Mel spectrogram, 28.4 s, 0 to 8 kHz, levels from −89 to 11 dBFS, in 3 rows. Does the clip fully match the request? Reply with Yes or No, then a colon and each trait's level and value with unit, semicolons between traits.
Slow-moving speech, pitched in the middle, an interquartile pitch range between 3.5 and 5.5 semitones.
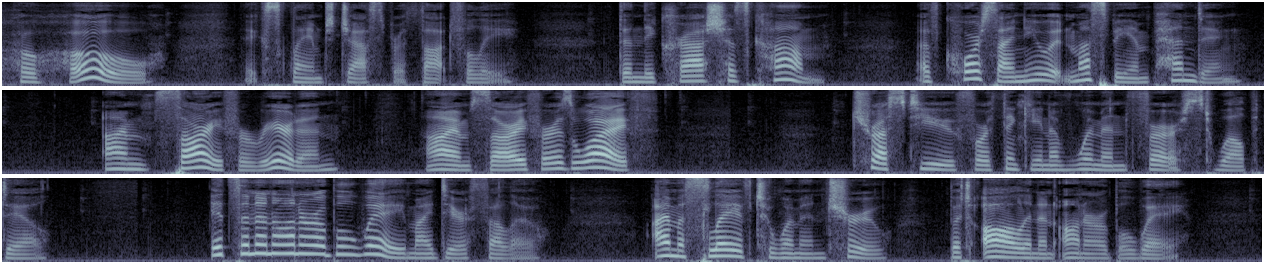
Yes: slow, 115 wpm; medium, 165 Hz; average, 5.2 semitones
